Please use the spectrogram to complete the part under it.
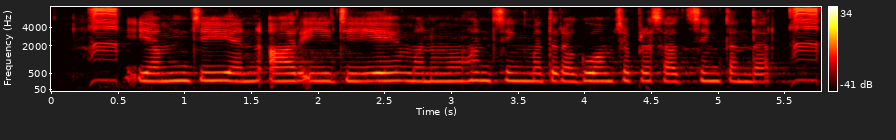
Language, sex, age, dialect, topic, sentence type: Kannada, female, 18-24, Northeastern, banking, statement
